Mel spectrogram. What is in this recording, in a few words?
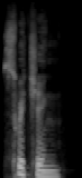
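"switching", British English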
